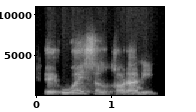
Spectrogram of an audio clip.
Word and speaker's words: Uwais al-Qarani: Uwais al-Qarani, en la pronunciación turca un poquito más conocida, Veysel Qarani,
